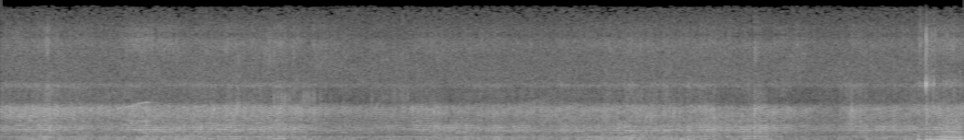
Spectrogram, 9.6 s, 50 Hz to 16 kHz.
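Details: Worker honey bees on orientation flights around a newly installed package hive, 27 April 2017; a softer, continuous buzz of many wings, holding steady with a closer, louder pass at the very end.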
